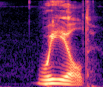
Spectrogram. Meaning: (verb) 1. To handle with skill and ease, especially a weapon or tool 2. To exercise (authority or influence) effectively 3. To command, rule over; to possess or own 4. To control, to guide or manage
- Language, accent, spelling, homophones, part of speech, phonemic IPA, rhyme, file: English, US, wield, wealed / Weald / weald, verb / noun, /wiːld/, -iːld, En-us-wield.ogg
